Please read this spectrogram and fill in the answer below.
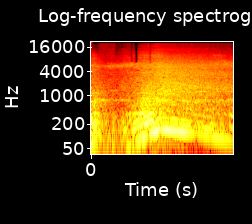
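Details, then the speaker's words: Geely CK2 1.5L with LPG, after valve adjustment, camshaft sensor error, slow starting hot or cold, suspected wrong timing belt marks: revs rise then fall back rough and uneven, like two cylinders dropping out; misfire when revving. "так щось довгенько вроде вроде робло прям дуже сильно Таке як як два циліндра якись відмовляє"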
